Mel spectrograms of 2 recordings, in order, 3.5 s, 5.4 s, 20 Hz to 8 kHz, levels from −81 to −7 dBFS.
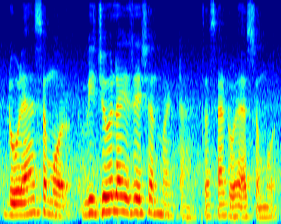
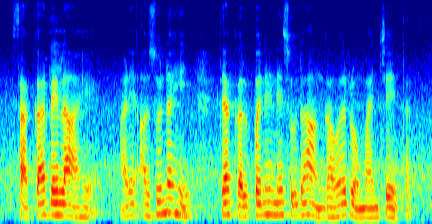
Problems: constant background noise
